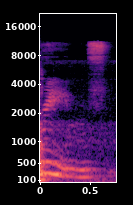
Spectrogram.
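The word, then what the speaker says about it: Reims: where are you let's ask Google how to pronounce this word oh gosh Google Reams Reams okay RS uh okay following Jones political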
